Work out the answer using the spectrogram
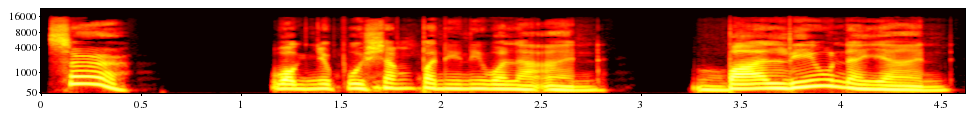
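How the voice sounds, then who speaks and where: A woman's voice: on the low side, big pitch swings, slow pace, darkish tone, no room sound, clean studio sound. A woman voicing an arrogant male office boss who is flustered and pleading before his superior in a narrated drama. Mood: desperate.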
